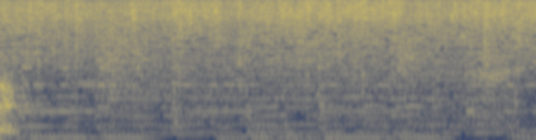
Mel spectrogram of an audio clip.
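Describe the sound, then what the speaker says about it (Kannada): Sliced onions and curry leaves frying in oil for chicken dry roast, a loud dense steady sizzle close up with faint stirring, no voices. "ಈ ಈರುಳ್ಳಿ ಅಂತಕ್ಕಂಥದ್ದು ಸ್ವಲ್ಪ ಗೋಲ್ಡನ್ ಬ್ರೌನ್ ಆಗೋವರೆಗೂ ನಾವು ಇದನ್ನು ಹುರಿಬೇಕಾಗತ್ತೆ"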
